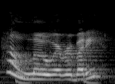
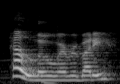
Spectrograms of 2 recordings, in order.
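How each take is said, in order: First: It is said in a higher pitch. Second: It is said in a lower pitch.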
